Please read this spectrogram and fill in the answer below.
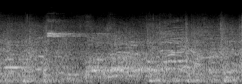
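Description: Football match sound: voices shouting over the field and the thuds of a football being kicked.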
